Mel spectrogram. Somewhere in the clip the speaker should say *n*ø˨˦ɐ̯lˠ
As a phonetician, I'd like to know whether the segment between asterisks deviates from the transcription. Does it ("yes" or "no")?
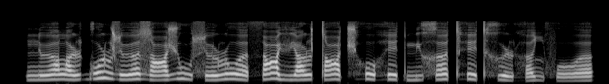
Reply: no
